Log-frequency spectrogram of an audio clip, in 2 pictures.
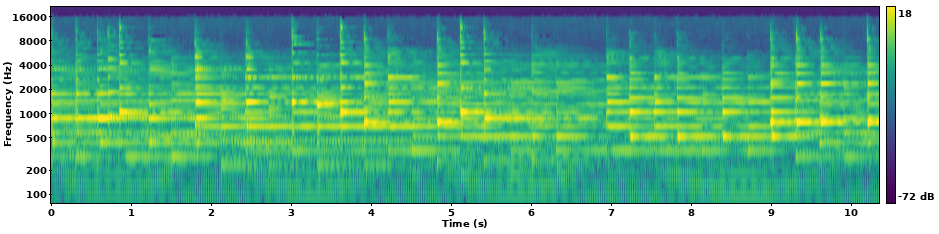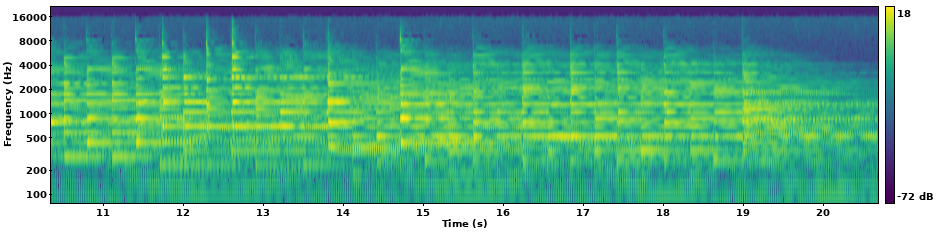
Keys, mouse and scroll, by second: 18.1 alt+click.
